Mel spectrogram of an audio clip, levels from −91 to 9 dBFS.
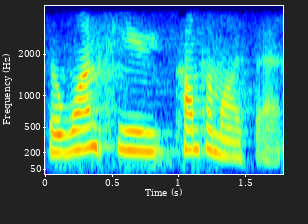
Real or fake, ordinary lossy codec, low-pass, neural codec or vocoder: fake; MP3, 24 kbps; 3.6 kHz; codec, 16 kHz, 0.9 kbps, LongCat-Audio-Codec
